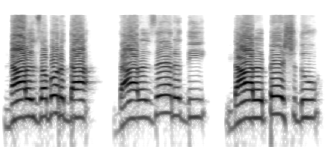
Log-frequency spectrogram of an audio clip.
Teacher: জিহ্বার আগা উপরে দুই দাঁতের গোড়া লাগাবো, লাগিয়ে তিন আলিফ টেনে উচ্চারণ করব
